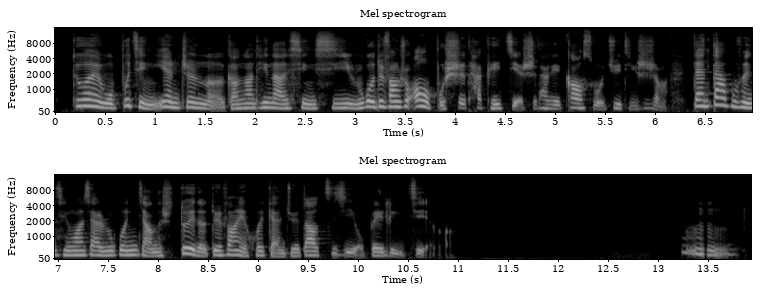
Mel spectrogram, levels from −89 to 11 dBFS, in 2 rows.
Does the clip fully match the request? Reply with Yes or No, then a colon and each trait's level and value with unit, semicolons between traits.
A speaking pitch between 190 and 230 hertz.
Yes: high, 195 Hz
